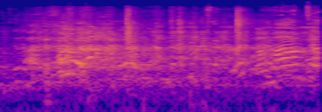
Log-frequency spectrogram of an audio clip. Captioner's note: laughter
